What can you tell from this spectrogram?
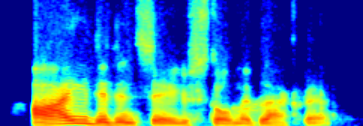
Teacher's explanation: now i will put the emphasis on the first word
